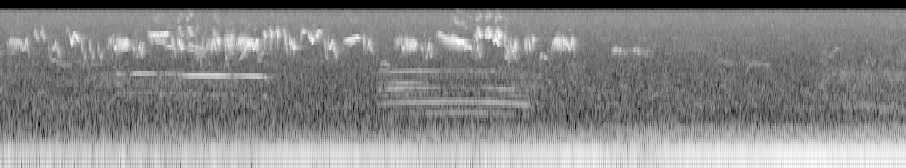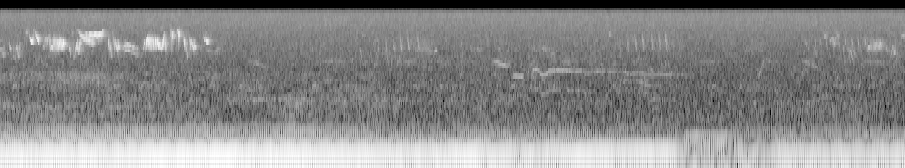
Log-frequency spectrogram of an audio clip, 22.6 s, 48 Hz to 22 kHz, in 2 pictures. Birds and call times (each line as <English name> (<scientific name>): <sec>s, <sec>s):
Red-fronted Barbet (Tricholaema diademata): 2.4s
Brimstone Canary (Crithagra sulphurata): 3.1s, 12.2s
